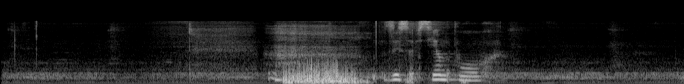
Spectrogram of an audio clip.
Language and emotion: Russian, sad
